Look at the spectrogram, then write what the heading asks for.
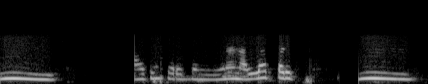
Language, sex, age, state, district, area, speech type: Tamil, female, 18-30, Tamil Nadu, Chennai, urban, conversation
